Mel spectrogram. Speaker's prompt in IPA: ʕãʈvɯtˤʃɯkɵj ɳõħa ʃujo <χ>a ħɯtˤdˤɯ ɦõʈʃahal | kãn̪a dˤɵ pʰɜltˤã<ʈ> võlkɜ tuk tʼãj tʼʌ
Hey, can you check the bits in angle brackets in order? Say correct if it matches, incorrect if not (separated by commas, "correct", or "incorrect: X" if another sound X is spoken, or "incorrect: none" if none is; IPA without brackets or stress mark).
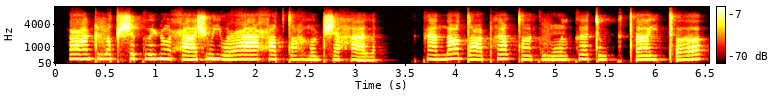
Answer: incorrect: ʕ, incorrect: k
